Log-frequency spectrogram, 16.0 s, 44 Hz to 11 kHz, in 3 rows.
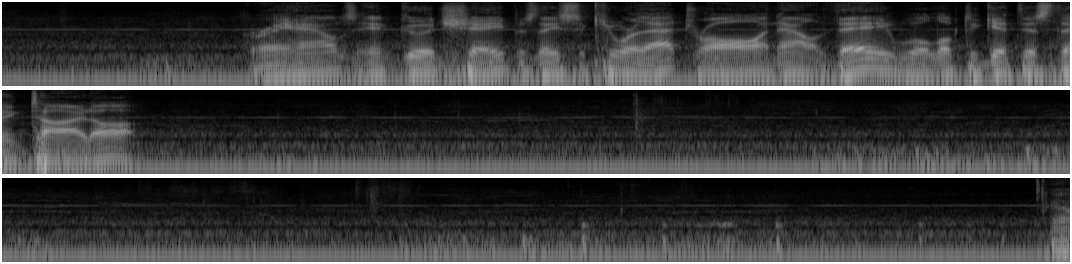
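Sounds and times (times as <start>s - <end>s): steady low hum: 0.0s - 16.0s
thin steady tone: 0.0s - 16.0s.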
